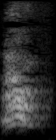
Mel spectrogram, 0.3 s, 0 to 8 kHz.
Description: bark2.ogg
